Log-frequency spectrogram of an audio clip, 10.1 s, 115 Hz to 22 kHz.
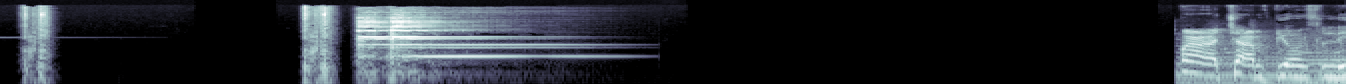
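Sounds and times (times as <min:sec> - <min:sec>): bell ding: 0:02.7 - 0:04.9.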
